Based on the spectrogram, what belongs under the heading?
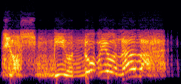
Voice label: searchlite, mood high, speech; War Thunder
